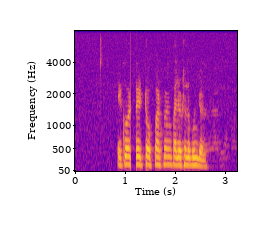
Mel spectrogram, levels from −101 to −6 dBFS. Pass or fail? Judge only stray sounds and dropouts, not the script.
fail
